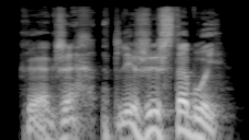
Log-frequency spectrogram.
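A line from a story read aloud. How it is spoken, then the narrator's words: Wheezy rasp. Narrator (Russian): просипел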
